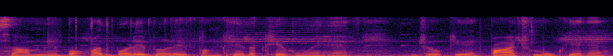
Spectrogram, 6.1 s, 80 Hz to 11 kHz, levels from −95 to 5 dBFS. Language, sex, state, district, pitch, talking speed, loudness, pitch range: Hindi, male, Bihar, Araria, 130 Hz, 135 wpm, -33 LUFS, 130-145 Hz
